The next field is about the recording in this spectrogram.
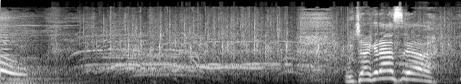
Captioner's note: audience cheering and applauding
